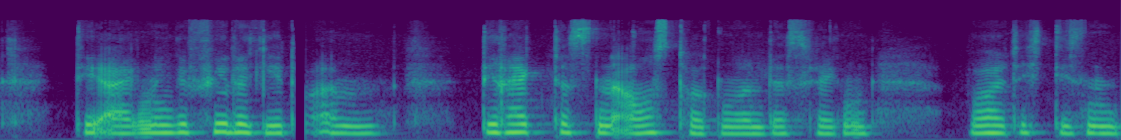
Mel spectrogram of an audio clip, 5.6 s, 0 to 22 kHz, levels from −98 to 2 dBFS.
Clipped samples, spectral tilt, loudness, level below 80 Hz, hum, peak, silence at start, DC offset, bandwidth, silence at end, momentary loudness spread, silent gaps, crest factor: under 0.1%; -5.5 dB/octave; -28 LUFS; -74 dBFS; none; -10 dBFS; 0.05 s; under 0.1%; 12.5 kHz; 0 s; 8 LU; 1.47-1.52 s; 18 dB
